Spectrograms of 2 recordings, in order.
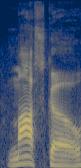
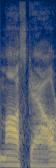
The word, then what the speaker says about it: Moscow: they used to be in Moscow, not Moscow, right? Moscow, Idaho. And you know you're not a local if you say it wrong up there, and or if you have California plates.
